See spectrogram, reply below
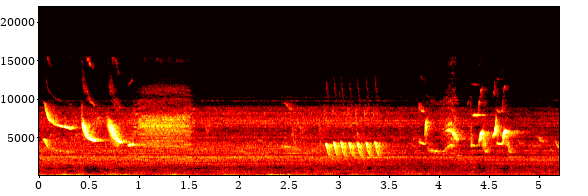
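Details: Chestnut-capped blackbird in nature: clear high whistled slurs at the start, a quick run of evenly spaced short notes near three seconds, then bright chirps, with a constant high background hum.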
